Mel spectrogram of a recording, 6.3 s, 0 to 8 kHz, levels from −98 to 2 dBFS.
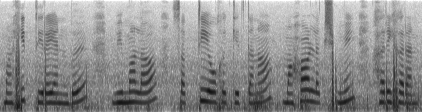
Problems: none marked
